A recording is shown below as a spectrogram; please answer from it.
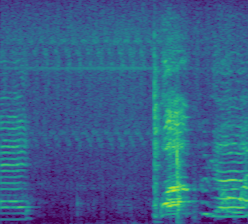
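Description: A child's voice making a short, flat, nasal honk-like sound, then after a pause a loud wordless vocal outburst near the end.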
